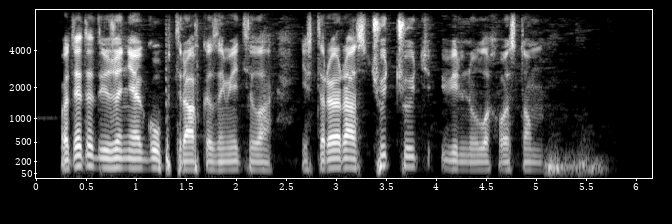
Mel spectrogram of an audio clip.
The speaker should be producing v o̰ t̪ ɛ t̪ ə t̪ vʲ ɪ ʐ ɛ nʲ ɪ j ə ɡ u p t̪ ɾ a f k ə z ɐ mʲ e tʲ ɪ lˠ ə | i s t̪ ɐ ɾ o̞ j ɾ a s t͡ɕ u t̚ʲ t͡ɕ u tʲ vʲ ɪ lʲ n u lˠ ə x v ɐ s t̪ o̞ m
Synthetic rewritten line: v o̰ t̪ ɛ t̪ ə d̪ vʲ ɪ ʐ ɛ nʲ ɪ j ə ɡ u p t̪ ɾ a f k ə z ɐ mʲ e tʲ ɪ lˠ ə | i f t̪ ɐ ɾ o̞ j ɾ a s t͡ɕ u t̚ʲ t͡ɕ u tʲ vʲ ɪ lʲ n u lˠ ə x v ɐ s t̪ o̞ m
